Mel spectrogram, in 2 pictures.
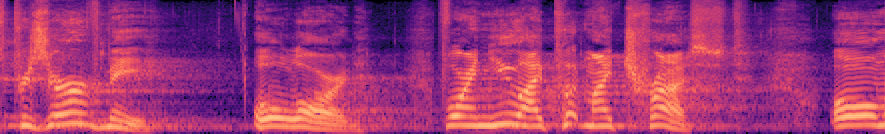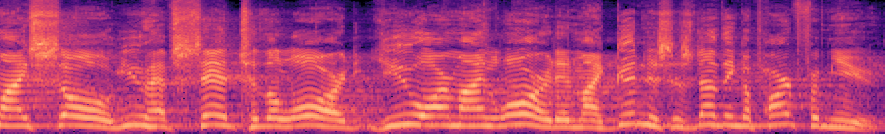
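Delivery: loud, lifted psalm reading; preaching the verse out; fervent scripture reading. Acted. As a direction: proclaim each phrase to the Lord. Reads Psalm sixteen.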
